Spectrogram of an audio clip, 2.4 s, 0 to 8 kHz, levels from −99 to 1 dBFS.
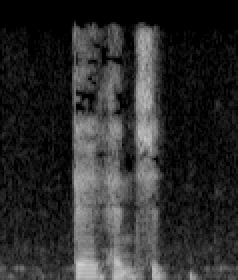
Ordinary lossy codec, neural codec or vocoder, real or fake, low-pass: MP3, 48 kbps; vocoder, 44.1 kHz, 128 mel bands every 256 samples, BigVGAN v2; fake; 7.2 kHz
